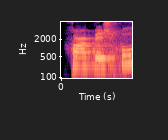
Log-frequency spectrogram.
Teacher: حرف خوا کہاں سے ادا ہوتا ہے؟ حلق کے پہلے حصے سے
